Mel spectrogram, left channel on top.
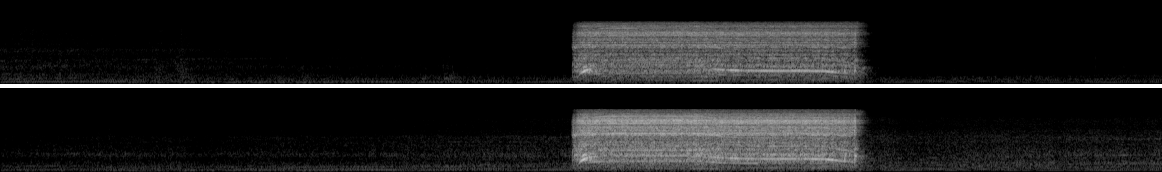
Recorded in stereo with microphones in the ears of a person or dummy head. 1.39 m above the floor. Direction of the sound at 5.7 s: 30° right (ahead or behind).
